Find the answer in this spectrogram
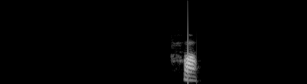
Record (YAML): exhalation_length: 3.1 s
exhalation_amplitude: 23814
exhalation_signal_mean_std_ratio: 0.13
survey_phase: beta (2021-08-13 to 2022-03-07)
age: 18-44
gender: Female
wearing_mask: 'No'
symptom_none: true
smoker_status: Ex-smoker
respiratory_condition_asthma: false
respiratory_condition_other: false
recruitment_source: REACT
submission_delay: 1 day
covid_test_result: Negative
covid_test_method: RT-qPCR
